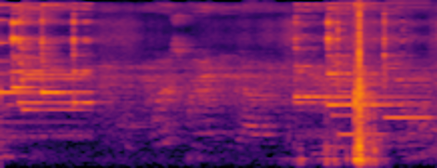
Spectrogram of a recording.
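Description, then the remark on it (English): A toy with lights plays a tinny electronic jingle in short bursts, with faint voices in the background and a sharp thump near the end as the tune picks up again. “Yeah, do you like the lights and the music?”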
